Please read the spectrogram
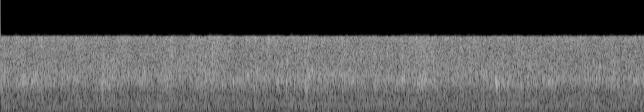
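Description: Steady rushing noise, even throughout, with no distinct sounds standing out.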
